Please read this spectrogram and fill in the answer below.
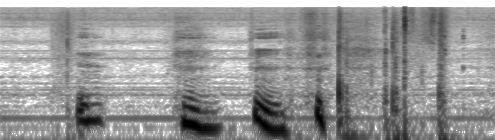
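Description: A cartoon man's short wordless vocal sounds: a few low grunts and hums, two of them falling in pitch. They are followed by several sharp clicks about three and a half to four and a half seconds in, as the fridge door is opened.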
